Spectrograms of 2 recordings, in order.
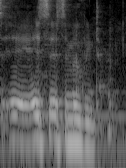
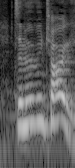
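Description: First: Said in the usual way. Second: Emphatic. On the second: Shown as a demonstration. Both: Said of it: "repeats the phrase for emphasis".

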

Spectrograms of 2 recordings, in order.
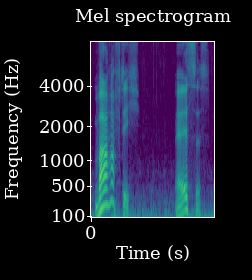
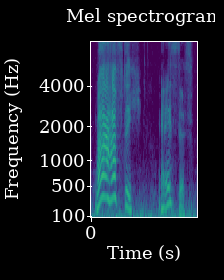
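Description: First: Raised, loud exclamation dropping to normal voice; goat mother calling. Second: Very high put-on goat mother; goat mother's voice. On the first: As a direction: call out with only a hint of character. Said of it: "rief die Geißenmutter". (leicht gespielter Ausruf der Geißenmutter) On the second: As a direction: exclaim in a squeaky mother-goat character voice. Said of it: "die hätte dann anders reden". (hoch verstellte Geißenmutter-Stimme) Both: A narrator's reading.

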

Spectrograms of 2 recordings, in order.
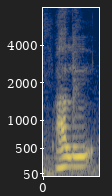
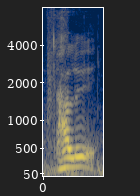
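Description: No difference in how they are said.

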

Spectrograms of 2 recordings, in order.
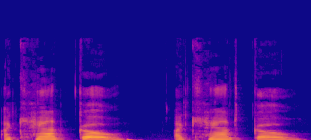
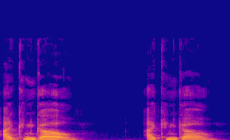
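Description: First: Slow I can't go, can't stressed; slow, clear I can't go; full can't in a phrase. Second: I can go with can reduced; I can go, quick unstressed can; weak can in a phrase. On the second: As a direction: say can lightly, stress on go. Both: Shown as a demonstration. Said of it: "let's try a phrase with each".

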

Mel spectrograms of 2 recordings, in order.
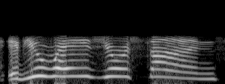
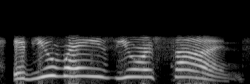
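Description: Both takes have the same delivery.

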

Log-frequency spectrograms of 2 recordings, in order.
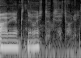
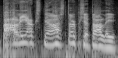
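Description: First: Softer, higher hushed question; mock whispering. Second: High, drawn-out shouted question; mock shouting. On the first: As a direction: ask it softly, as if whispering were your only voice. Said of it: "mut sit toisaalta kuiskauksen". (leikillään hiljaa kuiskaillen) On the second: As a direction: call it out like a customer who can only shout. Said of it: "vaan siis huutoa legit". (leikillään huutaen kysytty)

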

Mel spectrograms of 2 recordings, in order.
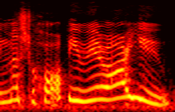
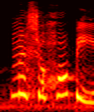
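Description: First: Excited call. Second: High, loud excited call up to the balcony; calling up from below, shrill with excitement; excited shout. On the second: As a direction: shout his name, thrilled. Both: Acted. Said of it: "she was shouting".

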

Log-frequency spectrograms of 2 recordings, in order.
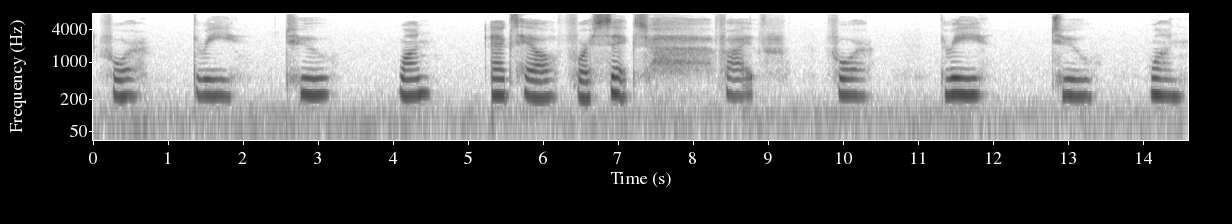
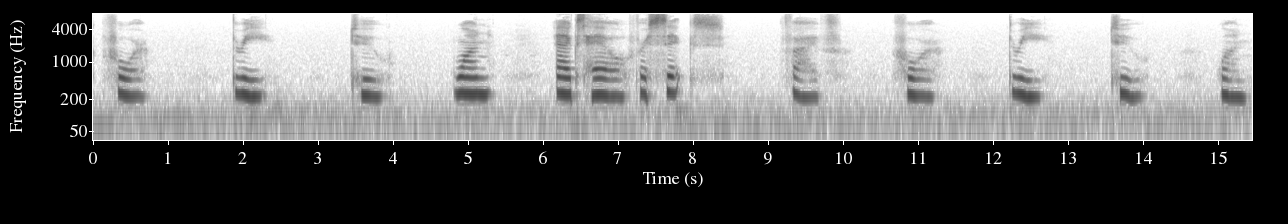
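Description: The two takes are said the same way.

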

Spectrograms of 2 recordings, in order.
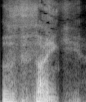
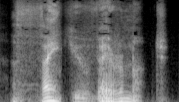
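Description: First: Breathy whispered thank you. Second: Said in the usual way. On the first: Acted. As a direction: whisper it close to the mic.

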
